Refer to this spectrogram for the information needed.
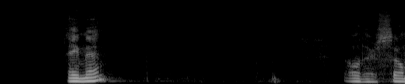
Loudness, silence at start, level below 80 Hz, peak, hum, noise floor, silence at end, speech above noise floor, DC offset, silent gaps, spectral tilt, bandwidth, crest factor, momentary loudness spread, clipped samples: -32 LUFS; 0.65 s; -80 dBFS; -16 dBFS; none; -77 dBFS; 0 s; 47 dB; under 0.1%; none; -7 dB/octave; 13.5 kHz; 20 dB; 16 LU; under 0.1%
